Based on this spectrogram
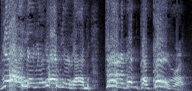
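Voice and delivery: high, loud garbled babble; too thrilled to get the words out, yelling; incoherent excited shouting. Retold or imitated. Host mimics racer cheering the Cobra, excited yelling. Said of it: "he can't get his words out".

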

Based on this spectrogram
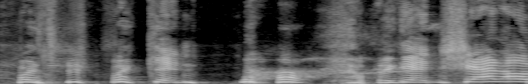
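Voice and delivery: high, put-on complaining kid voice; whiny kids. Kids complaining to their neglectful father, high and whiny. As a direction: pitch up and whine at Dad like a kid.

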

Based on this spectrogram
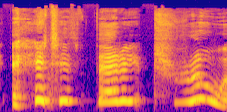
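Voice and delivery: laughing protest, high and loud. Acted. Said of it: "Isabella laughed".

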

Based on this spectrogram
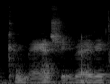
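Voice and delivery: low, soft, smug boast; cool and smug. Real, not acted. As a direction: say it like a cool brag.

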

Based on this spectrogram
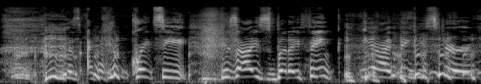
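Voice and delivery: high voice through laughter; a laughing, pleading phone call; laughing mock plea. Pretend phone call to neighbor.

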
